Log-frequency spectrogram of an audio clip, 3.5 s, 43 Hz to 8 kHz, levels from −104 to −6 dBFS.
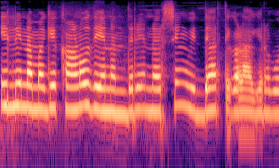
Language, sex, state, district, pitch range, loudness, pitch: Kannada, female, Karnataka, Koppal, 245-280 Hz, -16 LUFS, 265 Hz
